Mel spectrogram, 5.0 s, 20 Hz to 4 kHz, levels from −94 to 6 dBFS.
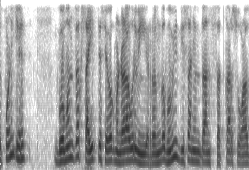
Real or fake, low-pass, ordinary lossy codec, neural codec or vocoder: fake; 3.6 kHz; none; autoencoder, 48 kHz, 128 numbers a frame, DAC-VAE, trained on Japanese speech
